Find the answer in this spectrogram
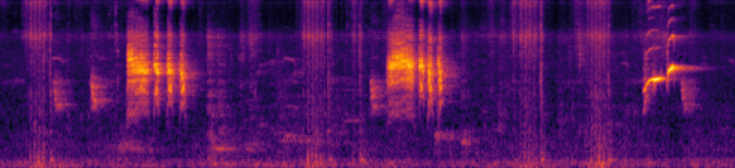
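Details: Calling female common iora seeking a male: two rasping, buzzy bursts a few seconds apart, ending with a single clean rising whistled note.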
